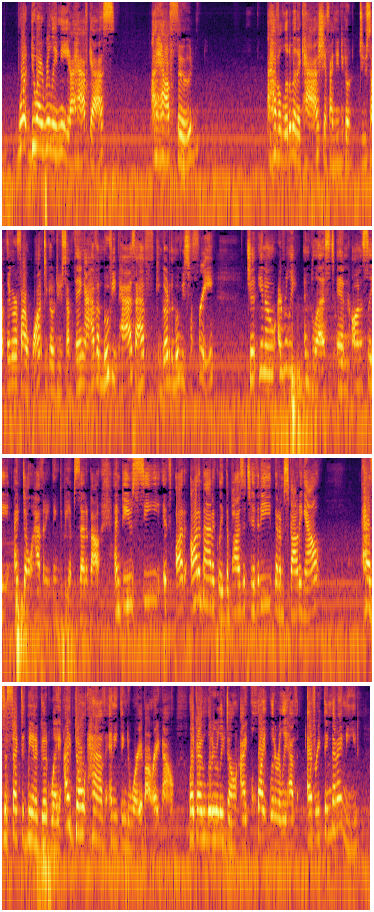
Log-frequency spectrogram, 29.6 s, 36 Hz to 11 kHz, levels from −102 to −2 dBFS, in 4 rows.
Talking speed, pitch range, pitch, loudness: 210 wpm, 180-250 Hz, 220 Hz, -12 LUFS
